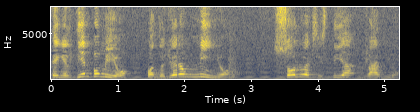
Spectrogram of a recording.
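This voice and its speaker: Audible room echo surrounds a man who speaks at a very slow pace. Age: 60s. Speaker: pastor. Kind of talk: sermon.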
